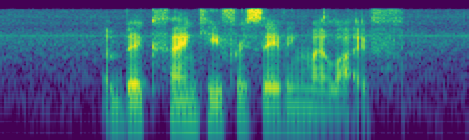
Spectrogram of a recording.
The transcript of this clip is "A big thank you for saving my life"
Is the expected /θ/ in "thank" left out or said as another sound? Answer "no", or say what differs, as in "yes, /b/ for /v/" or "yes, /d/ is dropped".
no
